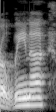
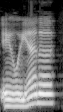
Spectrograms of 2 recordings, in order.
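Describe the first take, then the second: First: The name is said as 'Alina'. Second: The name is said as 'Aliena'. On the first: The speaker calls it wrong. "I was always calling her Alina" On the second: The speaker calls it right. "but it's actually Aliena"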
